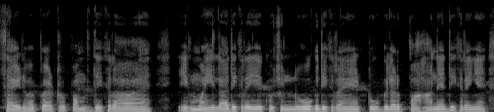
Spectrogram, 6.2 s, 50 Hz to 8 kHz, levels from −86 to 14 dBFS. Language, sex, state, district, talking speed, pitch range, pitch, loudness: Hindi, male, Bihar, Gopalganj, 225 wpm, 135-145 Hz, 140 Hz, -24 LUFS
